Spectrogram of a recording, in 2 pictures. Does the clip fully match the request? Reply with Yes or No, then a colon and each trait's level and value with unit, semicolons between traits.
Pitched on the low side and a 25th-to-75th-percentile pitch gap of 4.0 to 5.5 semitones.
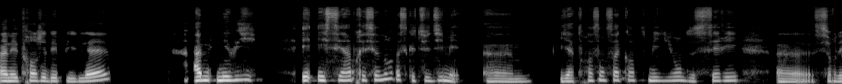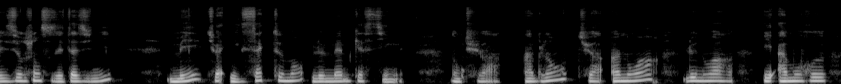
No: medium, 160 Hz; average, 4.3 semitones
